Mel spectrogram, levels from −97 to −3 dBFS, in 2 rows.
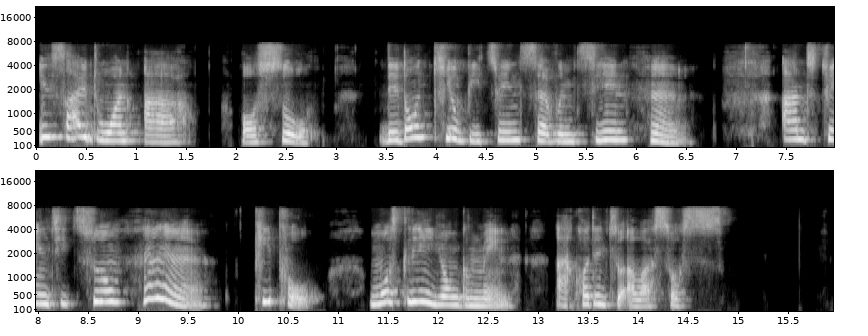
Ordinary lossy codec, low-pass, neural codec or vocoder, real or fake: none; 7.2 kHz; codec, 16 kHz, 4.8 kbps, FACodec; fake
